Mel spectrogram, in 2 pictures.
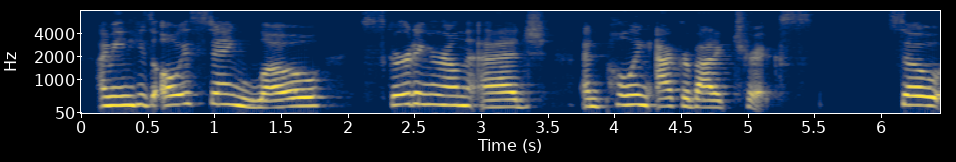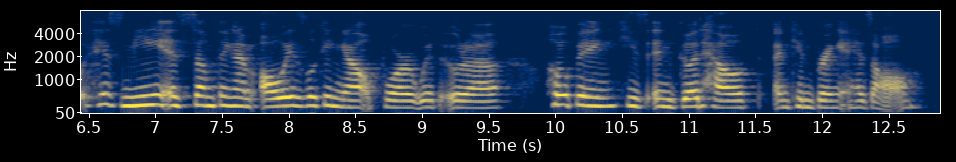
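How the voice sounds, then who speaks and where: A woman with a Southern US accent, high-pitched, moderate in pace, with ordinary pitch variation and a quiet background. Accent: Southern American. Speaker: sumo commentator. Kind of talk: explainer narration.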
